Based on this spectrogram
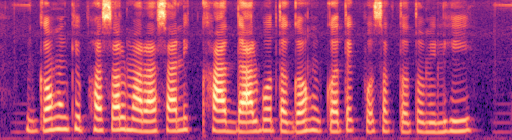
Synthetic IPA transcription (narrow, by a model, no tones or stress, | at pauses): ɡəɦũkepʰəsəlmeɾasanikʰːad̪̚d̪albot̪ɔɡəɦũkət̪ek̚pʰosəkt̪ət̪omilɦi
